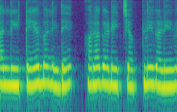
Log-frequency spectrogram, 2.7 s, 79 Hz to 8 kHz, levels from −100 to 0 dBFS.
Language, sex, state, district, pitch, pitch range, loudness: Kannada, female, Karnataka, Bidar, 245 Hz, 235-250 Hz, -13 LUFS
